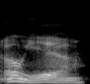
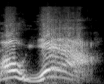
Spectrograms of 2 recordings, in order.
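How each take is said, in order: First: It is said flatly, without enthusiasm. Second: It is said brightly, with enthusiasm.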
